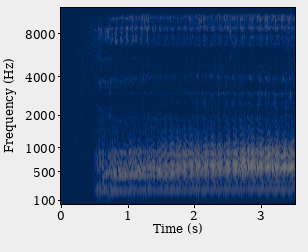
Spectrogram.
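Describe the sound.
A dog, Thina, growls in a low, continuous rumble with her legs braced and the hair up on the back of her neck; it starts abruptly after a brief silence and holds steady and fairly loud for about three seconds, with no talking.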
